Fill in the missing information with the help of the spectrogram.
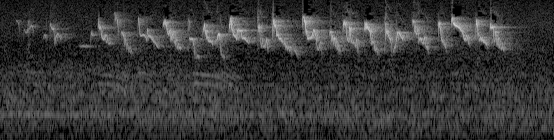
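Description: A Japanese white-eye gives a fast, high-pitched twittering run of thin slurred notes, about three a second, over faint background hiss.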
